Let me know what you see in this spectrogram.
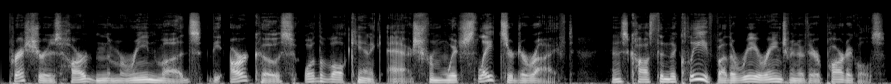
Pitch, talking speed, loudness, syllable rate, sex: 110 Hz, 195 wpm, -17 LUFS, 6.1 syllables/s, male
